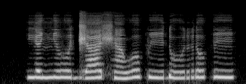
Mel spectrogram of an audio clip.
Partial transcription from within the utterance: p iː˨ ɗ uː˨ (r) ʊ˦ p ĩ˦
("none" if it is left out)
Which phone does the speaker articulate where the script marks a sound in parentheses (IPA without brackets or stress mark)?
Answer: r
